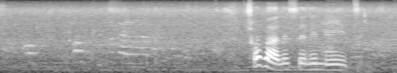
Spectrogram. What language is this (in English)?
Southern Sotho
